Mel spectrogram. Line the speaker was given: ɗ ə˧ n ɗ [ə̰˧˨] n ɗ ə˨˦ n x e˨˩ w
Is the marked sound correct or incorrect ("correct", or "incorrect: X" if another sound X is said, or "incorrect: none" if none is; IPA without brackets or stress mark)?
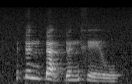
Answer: incorrect: a̰˧˨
